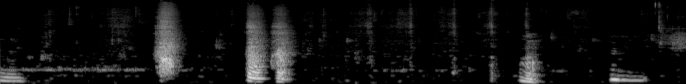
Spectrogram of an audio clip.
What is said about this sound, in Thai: ขอสั่งขี้มูกทีนงได้ปะ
